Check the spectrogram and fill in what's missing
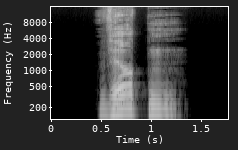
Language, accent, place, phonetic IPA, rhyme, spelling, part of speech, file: German, Germany, Berlin, [ˈvɪʁtn̩], -ɪʁtn̩, wirrten, verb, De-wirrten.ogg
- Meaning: inflection of wirren: 1. first/third-person plural preterite 2. first/third-person plural subjunctive II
